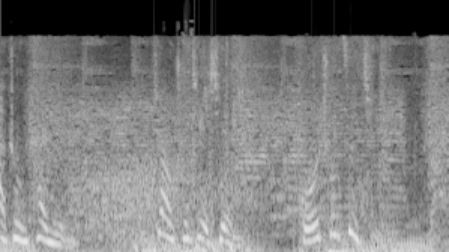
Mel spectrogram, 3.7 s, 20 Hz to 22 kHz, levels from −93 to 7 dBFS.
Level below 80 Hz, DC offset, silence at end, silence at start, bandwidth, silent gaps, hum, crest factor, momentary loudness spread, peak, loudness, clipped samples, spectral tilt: -18 dBFS; under 0.1%; 0 s; 0 s; 13.5 kHz; none; none; 8 dB; 6 LU; 0 dBFS; -10 LUFS; under 0.1%; -4.5 dB/octave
